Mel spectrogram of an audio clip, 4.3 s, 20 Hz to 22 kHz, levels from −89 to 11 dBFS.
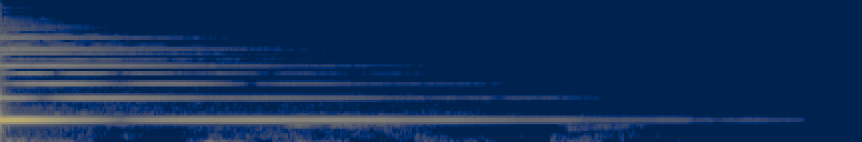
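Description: From start to finish the music sounds swirly, smeared and hollow, with blurred attacks and more shimmer than a single lossy encode would leave. This is likely generation loss: around ten successive AAC-LC passes at about 96 kbit/s, each requantising on a shifted frame grid.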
